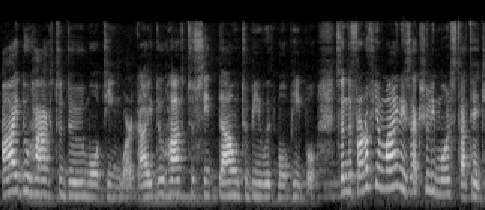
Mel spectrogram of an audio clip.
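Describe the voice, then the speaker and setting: Against noticeable background noise, a woman talks fairly quickly at a fairly high pitch. Her intonation is lively and her loudness swings widely. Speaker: tarot reader and life coach. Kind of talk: tarot reading monologue. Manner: fast.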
